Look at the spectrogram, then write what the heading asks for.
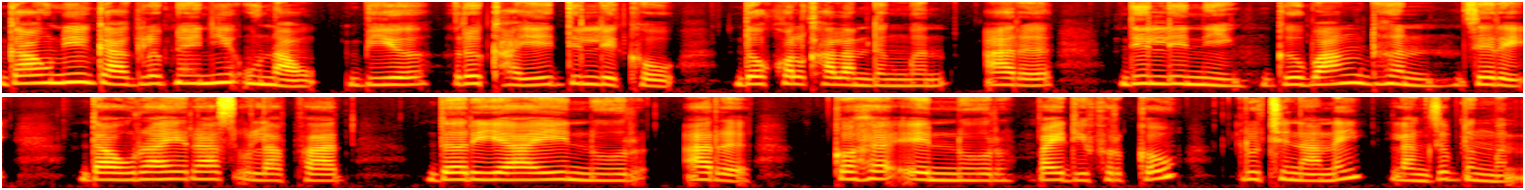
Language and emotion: Bodo, neutral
